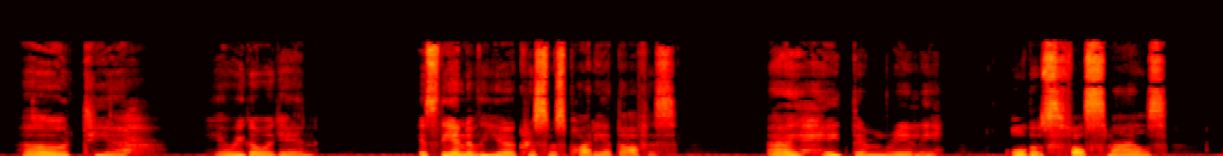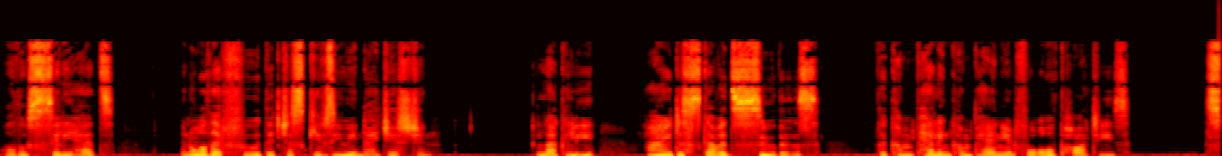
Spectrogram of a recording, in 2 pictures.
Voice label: English Conversational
